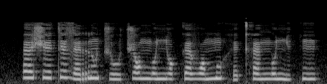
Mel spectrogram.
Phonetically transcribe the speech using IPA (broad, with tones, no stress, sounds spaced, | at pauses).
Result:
ɛ˦ ʃ e˦ t ɪ˦ z ɛ˨ r ũ˦ t͡ʃ uː˨ t͡ʃ ɔ˦ ŋ o˦ ɲ ɔ˦ k ɛ˦ v ɔ˦ m ũ˦ h e˨ kʰ ɛ˦ ŋ o˦ ɲ i˨ k ĩ˦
